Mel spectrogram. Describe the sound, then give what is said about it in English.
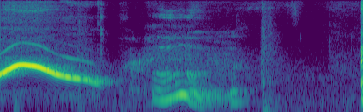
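A person whistles one clear note that rises briefly and then slides downward, followed by a short, lower voiced sound and a quiet pause. “Does it make you wanna whistle?”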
